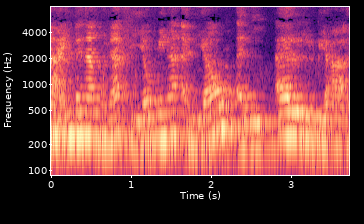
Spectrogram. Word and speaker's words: الأربعاء: في يومنا اليوم الأربعاء، لاحظوا أتى معها لام قمرية، لام قمرية، أربعاء، ال أربعاء، ال أربعاء، إذا هو حرف من حروف اللام القمرية، لا أقول أربعاء أربعاء، لا، إنها لام قمرية وتلفظ وأسمع لصوتها، الأربعاء هو حرف من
